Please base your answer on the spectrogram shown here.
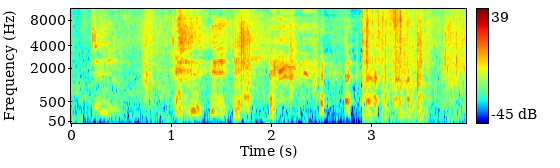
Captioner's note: all laughing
